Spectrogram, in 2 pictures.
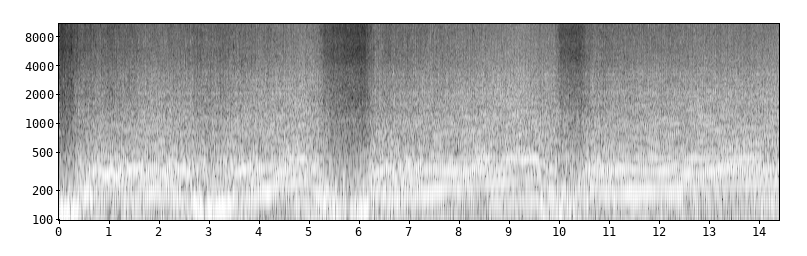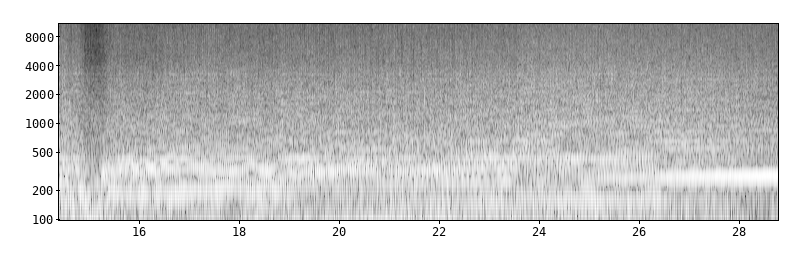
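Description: A stock car's V8 engine, heard from inside the cockpit, accelerating hard through the gears. The pitch climbs and drops at each upshift, several times in the first fifteen seconds, then rises slowly and holds at high revs.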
